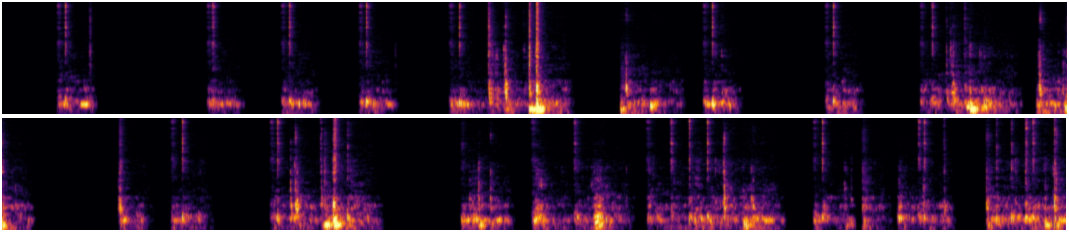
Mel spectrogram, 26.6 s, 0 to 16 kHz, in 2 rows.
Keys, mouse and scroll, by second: 7.6 k, 12.8 k, 17.6-19.2 middle drag, 19.2 3, 19.8 click, 21.3 shift+click, 22.5 x, 23.8 ctrl+Tab, 24.7 click, 25.4 h, 25.7 middle click, 26.0 click, 26.2 ctrl+Tab.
